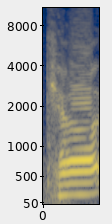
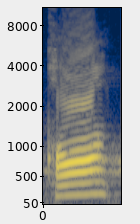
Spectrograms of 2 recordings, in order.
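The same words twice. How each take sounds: First: The syllable is pronounced thin and light. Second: The syllable is pronounced thick and heavy. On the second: "kalın"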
